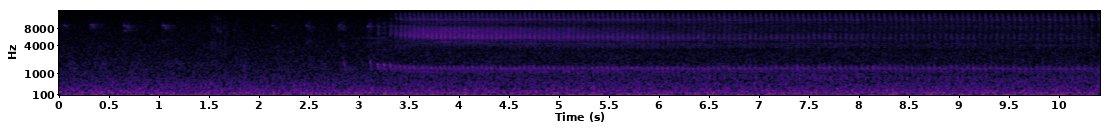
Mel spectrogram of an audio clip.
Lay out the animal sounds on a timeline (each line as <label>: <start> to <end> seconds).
Red Squirrel (Tamiasciurus hudsonicus): 0.0 to 10.4 seconds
